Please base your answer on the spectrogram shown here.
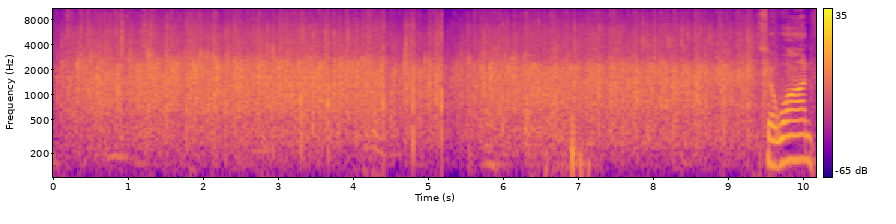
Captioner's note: applause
